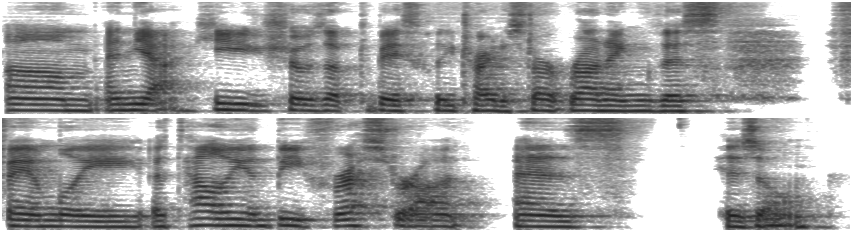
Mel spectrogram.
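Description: A woman's voice: low voice, level tone, a little slow, reverberant. A woman co-hosting a casual chat about TV shows, enthusiastic and full of fillers. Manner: enthusiastic, chatty, many fillers. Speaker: podcast co-host.

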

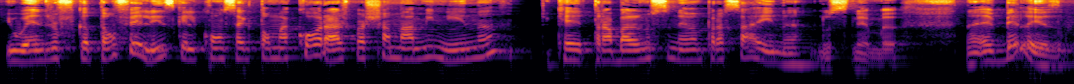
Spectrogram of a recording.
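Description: A young man with a Brazilian accent casually retelling a film's plot, chatty and slangy, tagging nearly every phrase with a quick question. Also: a little high, lively intonation. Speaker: film recapper.

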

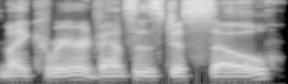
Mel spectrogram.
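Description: A man's voice: on the low side, little pitch movement, slow, clean tone, no echo. A man hosting a podcast, chatting casually in a rambling, self-deprecating way and laughing often. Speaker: podcast host. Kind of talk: casual chat.

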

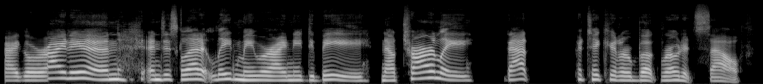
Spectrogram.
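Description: In a clean, dry studio recording, a woman speaks at a measured pace with a mid-range, fairly bright, smooth voice. She's an interview guest, a singer-songwriter and novelist who used to be a radio DJ, reflectively sharing personal anecdotes about her creative work.

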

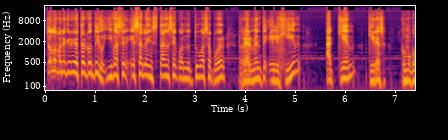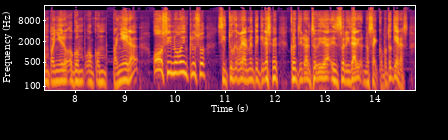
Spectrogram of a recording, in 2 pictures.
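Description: Gravelly Chilean man, chatty talk. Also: a little high, animated, normal speed, no echo. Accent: Chilean Spanish. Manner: chatty, repeats himself, frequent fillers. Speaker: conversation partner. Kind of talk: casual conversation.

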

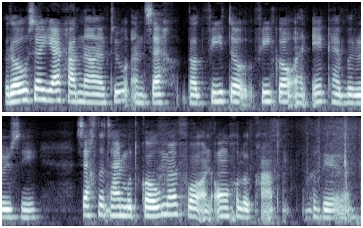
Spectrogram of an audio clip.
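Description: A scheming young boy in a storybook, as a woman reader voices him. He plots in a low, sure tone at a slow, unhurried pace, with a slightly low pitch. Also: dark tone. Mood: plotting.

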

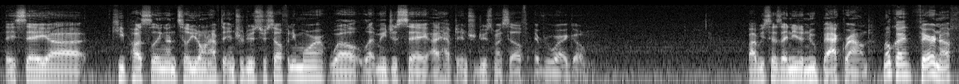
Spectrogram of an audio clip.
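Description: A man's voice: medium pitch, normal speed, fairly bright tone, slight background noise. A man hosting a podcast live stream, chatting casually and reading viewer comments aloud, loose and self-deprecating, with the odd curse word.

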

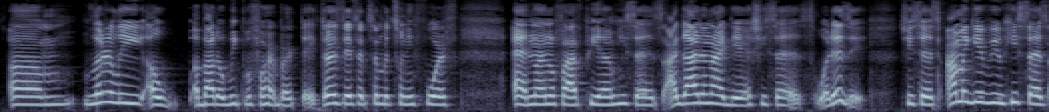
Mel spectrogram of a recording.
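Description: A social media commentator talking casually, reading a string of text messages aloud with frequent fillers and self-corrections. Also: medium pitch.

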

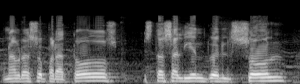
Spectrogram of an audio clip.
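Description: A man's voice: fairly high pitch, steady tone, moderate pace, a little mellow, soft background music. Cheerful radio commentator, man. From Antioquia, Colombia. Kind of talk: upbeat radio greetings and promos.

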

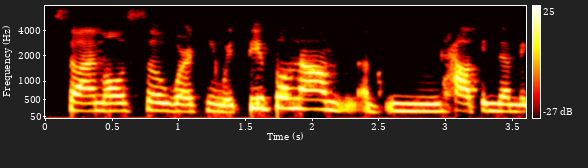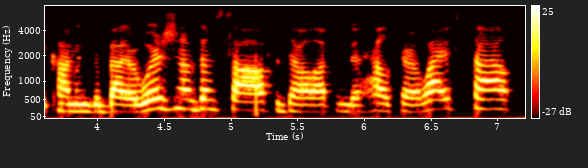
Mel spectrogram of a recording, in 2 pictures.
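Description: A woman's voice: medium pitch, fairly quick, few pauses, no echo, highs cut off. A woman in her twenties from Serbia, a guest talking openly and unhurriedly in a casual interview. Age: 20s.

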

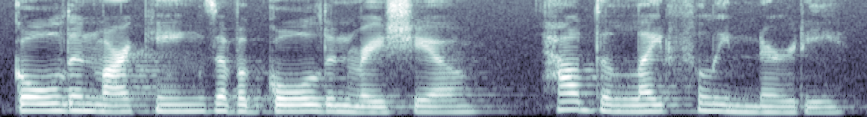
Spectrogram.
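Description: A woman reader voicing a clever young witch in a soft, often whispered tone, in a fan audiobook. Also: deep voice, fairly even intonation, moderate pace, natural voice. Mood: wry amusement.

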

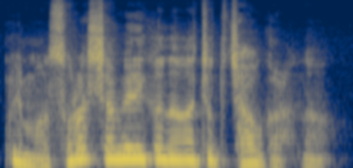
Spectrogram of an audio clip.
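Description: A man's voice: high-pitched, sing-song, racing, dark tone, slightly rough. A man from the Kyoto area with a Kyoto-style Kansai accent, chatting casually as a co-host. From Kyoto area, Japan. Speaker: podcast co-host. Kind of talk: casual chat.

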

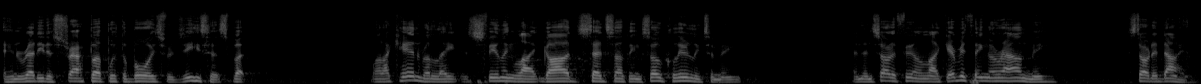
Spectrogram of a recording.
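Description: A man preaching a live church sermon as pastor, animated and joking, swinging between loud acted-out dialogue and quiet intensity. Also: medium pitch. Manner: drops to quiet, slow, intense delivery; jokes with the congregation. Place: church service.

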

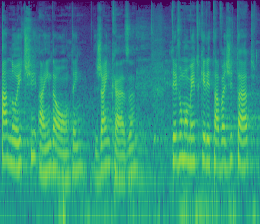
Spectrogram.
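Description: A man with a Brazilian accent preaching an expository sermon, animated, asking his listeners direct questions and slowing down on key words. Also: high voice. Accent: Brazilian Portuguese. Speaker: pastor. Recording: long reverb with faint background noise.

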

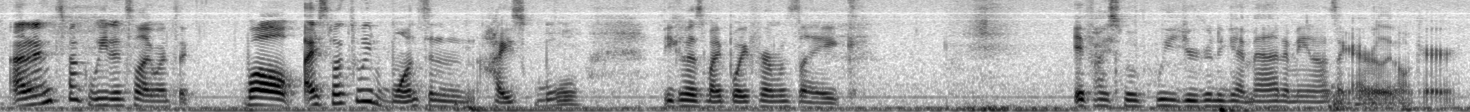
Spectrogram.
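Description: A woman's voice: sits low, normal speed, noisy background. A young woman hosting a podcast, telling stories in casual chat and swearing freely. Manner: lively storyteller, swearing freely. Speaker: podcast host.

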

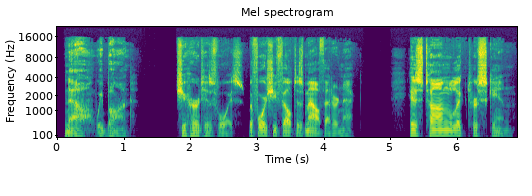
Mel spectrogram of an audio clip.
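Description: A man reads a romance audiobook in a steady, measured way. His voice sits on the low side, and the recording is close and dry. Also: dry recording. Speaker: audiobook narrator. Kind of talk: scripted narration.

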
